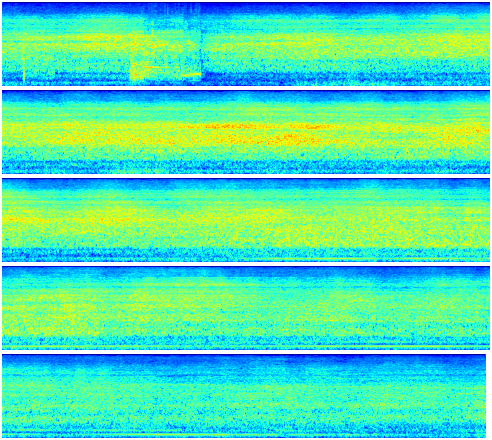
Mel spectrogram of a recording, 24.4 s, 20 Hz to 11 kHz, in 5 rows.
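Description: An airplane powers up and takes off from runway 25 at Montego Bay, its engine roar building into a loud, sustained drone across the whole stretch, with a brief radio voice at the start.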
